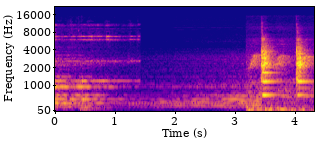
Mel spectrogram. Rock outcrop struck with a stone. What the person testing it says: या दगडाचा आवाज एखाद्या लोखंड सारखा येतो किंवा एखाद्या घंट्यासारखा आवाज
